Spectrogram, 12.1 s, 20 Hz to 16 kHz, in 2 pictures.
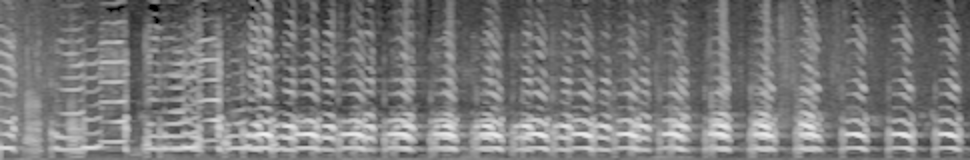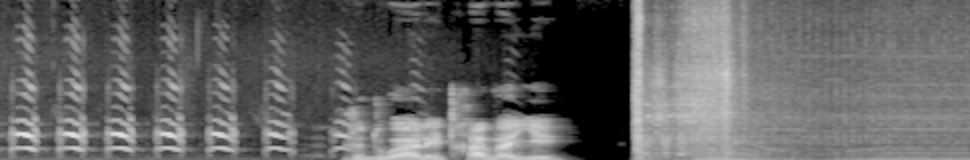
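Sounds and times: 
seagulls calling at the seaside: 0.0 - 8.5
speech: 8.3 - 9.6.

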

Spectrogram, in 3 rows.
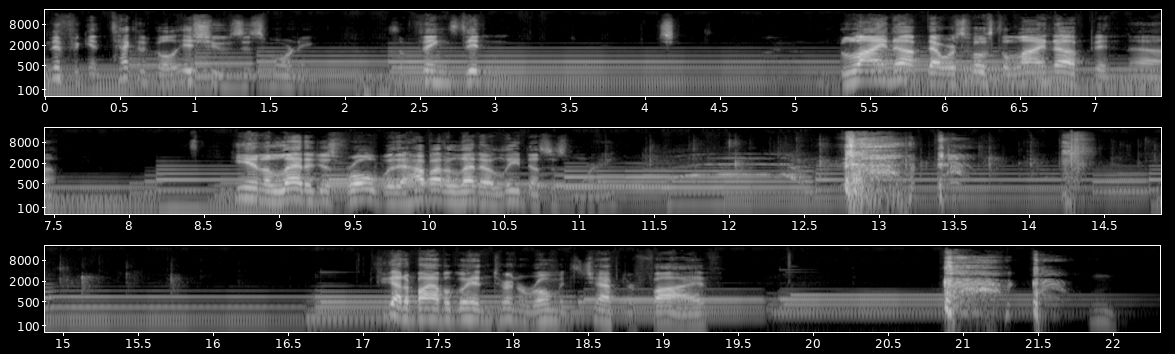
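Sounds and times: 
speech: 0.0 - 3.1, 4.1 - 4.3, 5.3 - 7.6, 8.7 - 11.1, 17.2 - 19.4
soft throaty grunt: 2.1 - 2.5
person coughing: 12.8 - 13.6, 14.2 - 14.4, 20.9 - 22.0
throat clearing: 12.8 - 13.6, 14.2 - 14.4, 20.9 - 22.1.

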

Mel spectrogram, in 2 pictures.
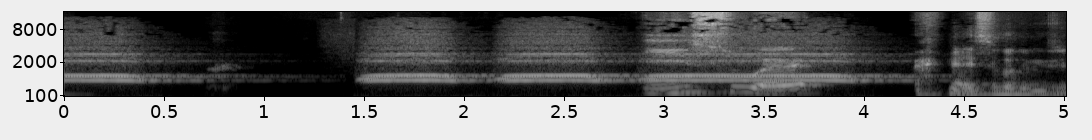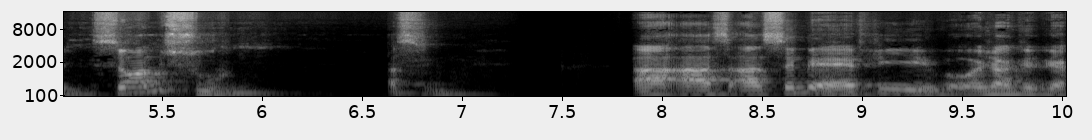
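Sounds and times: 
steam train whistle blasts: 0.0 - 0.9, 1.5 - 4.4
speech: 2.9 - 7.1, 7.9 - 10.0
laughter: 4.3 - 5.0.

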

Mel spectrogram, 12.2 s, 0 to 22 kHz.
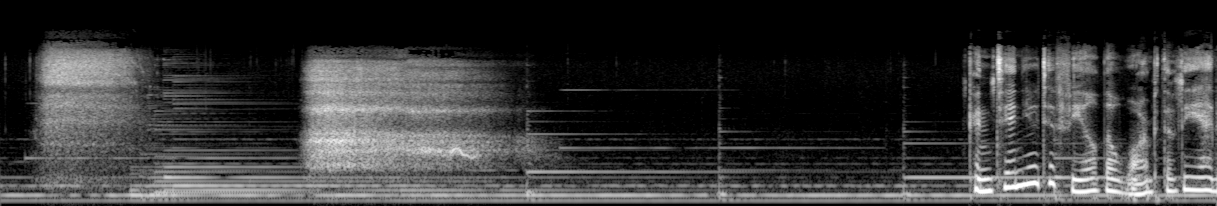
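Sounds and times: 
steady soft sustained musical tones: 0.0 - 12.1
deep breath in through the nose and out during a guided energy-breathing exercise: 0.4 - 1.5, 3.0 - 5.4
speech: 9.7 - 12.1.

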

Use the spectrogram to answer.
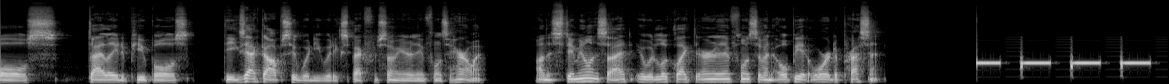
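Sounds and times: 
speech: 0.0 - 8.9
police radio alert tones: 9.8 - 11.6.

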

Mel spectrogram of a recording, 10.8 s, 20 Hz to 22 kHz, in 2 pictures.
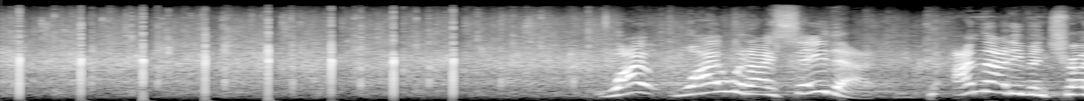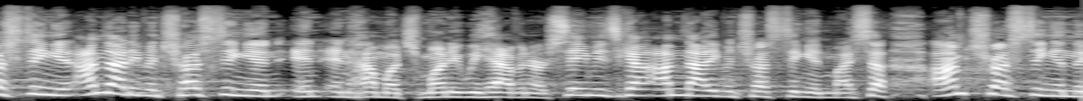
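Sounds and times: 
audience clapping in rhythm: 0.0 - 6.2
speech: 3.0 - 10.8.

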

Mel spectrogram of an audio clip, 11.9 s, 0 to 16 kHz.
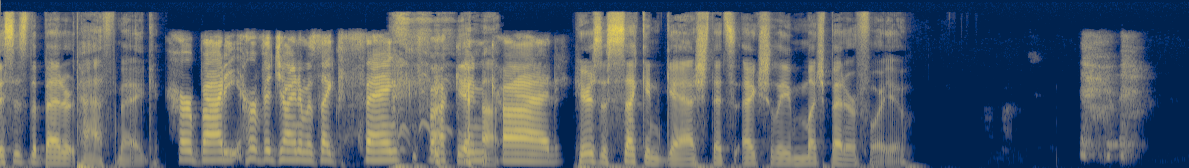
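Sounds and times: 
laughter: 0.0 - 1.5, 3.4 - 5.1, 5.8 - 9.0
speech: 0.0 - 9.2, 10.8 - 11.3
person coughing: 4.0 - 5.0, 10.8 - 11.5.

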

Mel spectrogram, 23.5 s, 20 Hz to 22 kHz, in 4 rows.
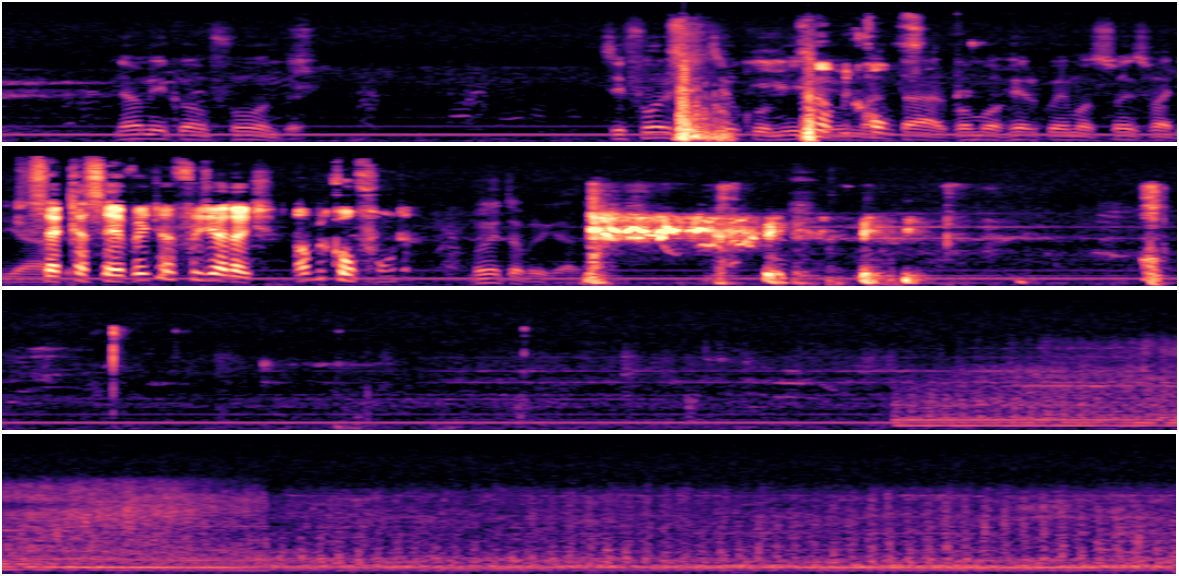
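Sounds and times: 
low steady hum: 0.0 - 21.5
helicopter flying in a 1979 film scene: 0.0 - 23.4
laughter: 0.5 - 16.2
speech: 0.6 - 1.7, 3.0 - 10.5
faint ticks: 10.5 - 16.2.

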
